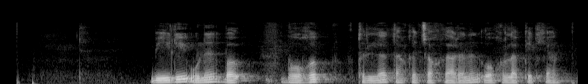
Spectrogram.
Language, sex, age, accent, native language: Uzbek, male, 18-24, Toshkent viloyati, Uzbek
